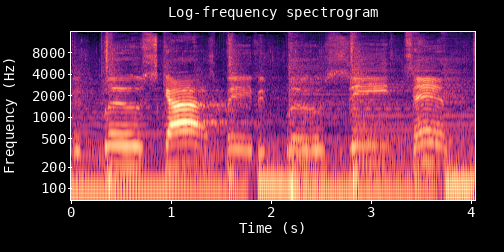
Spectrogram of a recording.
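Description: Acoustic country song playing: a man sings long, bending notes over acoustic guitar.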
